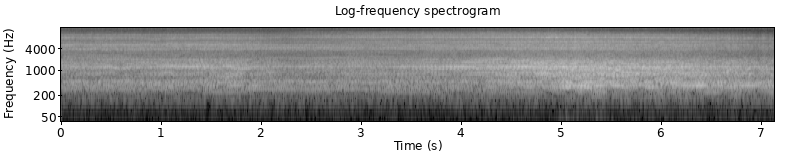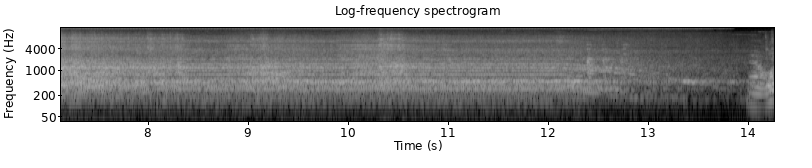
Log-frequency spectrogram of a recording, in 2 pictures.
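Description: A spindle gouge cuts into a spinning wooden blank on a lathe, producing a continuous loud whirring, rasping drone that swells midway and fades toward the end.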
